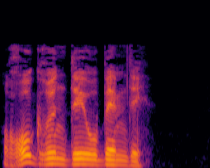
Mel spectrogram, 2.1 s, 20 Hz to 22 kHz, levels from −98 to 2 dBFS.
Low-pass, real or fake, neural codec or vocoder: 7.2 kHz; real; none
